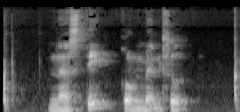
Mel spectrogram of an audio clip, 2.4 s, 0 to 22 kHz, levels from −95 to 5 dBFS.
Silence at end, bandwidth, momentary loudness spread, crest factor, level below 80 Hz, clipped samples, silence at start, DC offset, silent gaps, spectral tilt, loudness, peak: 0 s; 16.5 kHz; 12 LU; 18 dB; -48 dBFS; under 0.1%; 0.05 s; under 0.1%; none; -4 dB/octave; -18 LUFS; -2 dBFS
